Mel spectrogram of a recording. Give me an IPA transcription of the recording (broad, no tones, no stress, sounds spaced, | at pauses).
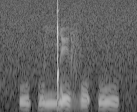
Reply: u ʔ u ŋ͡ǃ e v o ʔ u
